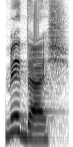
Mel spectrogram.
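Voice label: Komi sentences, female; ме дась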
